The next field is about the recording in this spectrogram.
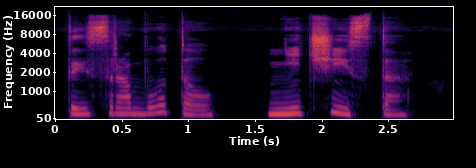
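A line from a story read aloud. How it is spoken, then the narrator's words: Insinuating voice over hissing phone. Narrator (Russian): В трубке раздалось шипение, голос вкрадчиво произнес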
